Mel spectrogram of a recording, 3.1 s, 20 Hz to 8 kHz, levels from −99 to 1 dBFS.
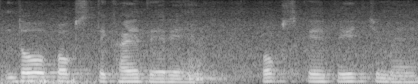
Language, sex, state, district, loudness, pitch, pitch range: Hindi, male, Chandigarh, Chandigarh, -18 LUFS, 130 Hz, 125-130 Hz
